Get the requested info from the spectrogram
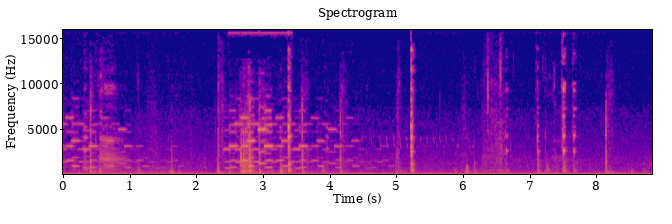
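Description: Quiet background music of sparse, soft keyboard notes, with a few sharp taps scattered through it.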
